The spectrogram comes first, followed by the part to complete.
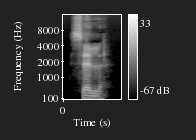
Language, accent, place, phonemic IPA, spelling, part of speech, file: French, France, Lyon, /sɛl/, selles, noun, LL-Q150 (fra)-selles.wav
- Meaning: 1. plural of selle 2. Stool, feces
